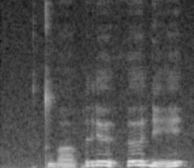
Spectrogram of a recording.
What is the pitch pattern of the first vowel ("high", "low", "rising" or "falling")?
low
